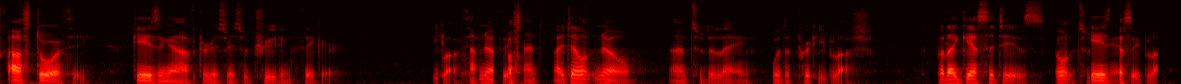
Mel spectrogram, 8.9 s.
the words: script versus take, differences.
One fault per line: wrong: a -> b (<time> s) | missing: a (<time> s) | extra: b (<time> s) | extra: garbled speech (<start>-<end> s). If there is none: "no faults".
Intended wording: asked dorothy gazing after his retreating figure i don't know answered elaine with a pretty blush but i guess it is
extra: his (1.7 s)
extra: garbled speech (3.2-4.1 s)
extra: garbled speech (7.9-8.7 s)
